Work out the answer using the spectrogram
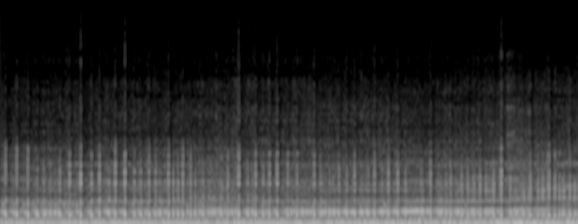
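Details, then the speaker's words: Two-stroke motorized bicycle with NT carburetor, idling after start-up: loud buzzy idle that stumbles and surges unevenly; the carburetor is suspected of not getting enough fuel for a steady idle, new jets planned. "what's going on is his bike is uh like having this weird idol like i was mentioning earlier because um it seems like his carburetor is not receiving enough fuel just to keep a steady idle be"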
